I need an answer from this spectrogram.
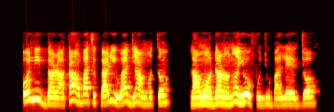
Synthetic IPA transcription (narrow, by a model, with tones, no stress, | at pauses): o˦nĩ˦ɡ͡ba˨ɾa˨ta˨˦w̃ɔ̃˧ba˦ti˧k͡pa˧ɾi˦i˦˨wa˨˦de˨˦a˦˨w̃ɔ̃˧tã˦ | la˨˦˨w̃ɔ̃˧ɔ˨da˨˦ɾ̃ã˨nãː˦˨joː˦˨fo˧˦d͡ʒu˦ba˧lɛ˦˧d͡ʒɔ˦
